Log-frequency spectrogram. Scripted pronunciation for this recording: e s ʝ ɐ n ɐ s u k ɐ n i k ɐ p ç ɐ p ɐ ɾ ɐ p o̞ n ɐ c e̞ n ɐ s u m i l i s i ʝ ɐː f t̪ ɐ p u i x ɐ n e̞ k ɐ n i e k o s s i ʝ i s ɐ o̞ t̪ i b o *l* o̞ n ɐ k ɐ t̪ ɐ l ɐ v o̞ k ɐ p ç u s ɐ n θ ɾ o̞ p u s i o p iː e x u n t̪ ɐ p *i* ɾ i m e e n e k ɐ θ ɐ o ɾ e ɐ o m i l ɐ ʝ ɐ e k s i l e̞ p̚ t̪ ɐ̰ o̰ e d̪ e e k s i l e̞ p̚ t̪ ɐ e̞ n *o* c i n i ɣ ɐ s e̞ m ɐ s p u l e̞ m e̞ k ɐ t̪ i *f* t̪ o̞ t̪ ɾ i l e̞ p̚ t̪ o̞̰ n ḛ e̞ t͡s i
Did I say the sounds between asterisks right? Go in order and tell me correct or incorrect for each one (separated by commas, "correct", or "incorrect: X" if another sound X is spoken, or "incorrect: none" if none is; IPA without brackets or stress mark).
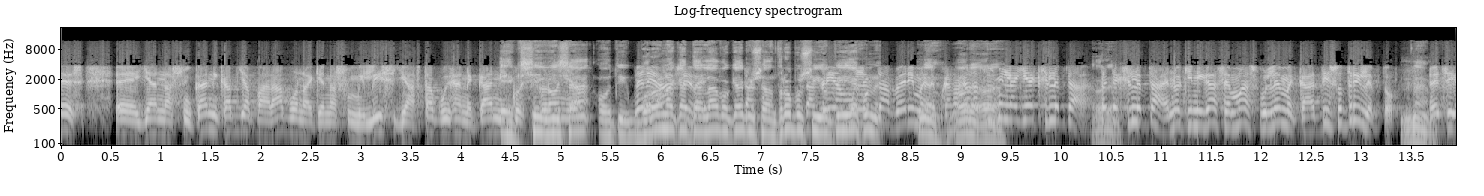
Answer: incorrect: ɾ, incorrect: e, correct, incorrect: s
